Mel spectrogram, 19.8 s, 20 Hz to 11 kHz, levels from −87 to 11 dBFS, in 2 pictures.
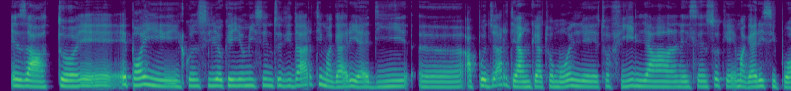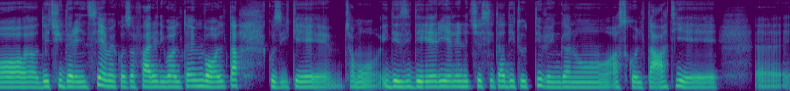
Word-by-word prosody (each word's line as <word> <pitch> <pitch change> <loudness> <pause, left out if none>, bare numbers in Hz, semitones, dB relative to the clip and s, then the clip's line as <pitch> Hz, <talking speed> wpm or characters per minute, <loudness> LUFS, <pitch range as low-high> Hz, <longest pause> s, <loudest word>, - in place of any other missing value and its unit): Esatto. 210 -1 +4
Ehm, 120 - +1
e 270 -1 +6
poi 240 -5 +3
il 195 - -3
consiglio 225 +1 0
che 225 +1 +3
io 225 0 +2
mi 230 0 0
sento 230 +1 -3
di 220 -1 -2
darti, 255 +5 -1
magari, 200 -1 +1
è 185 0 +2
di, 200 +3 -2
ehm, 185 0 -2
appoggiarti 225 +3 +1
anche 190 0 +3
a 190 - +3
tua 195 +1 -2
moglie, 195 0 +1
tua 205 +2 -7
figlia, 195 -2 -1
nel 190 0 -2
senso 195 +4 -3
che, 205 -3 -3
magari, 195 +1 +2
si 205 -2 -5
può 180 0 +1
decidere 195 +1 +1
insieme 195 +3 +1
cosa 190 +1 -2
fare 190 0 +1
di 190 - -3
volta 190 +1 -1
in 210 0 0
volta, 195 +2 +3 0.4
così 185 -2 -3
che, 185 - -2
diciamo, 95 +1 -5
i - - -4
desideri 195 0 +3
e 195 - 0
le 195 0 0
necessità 200 +1 -2
di 200 +1 -1
tutti 200 +4 -3
vengano 180 - -4
ascoltati 185 - -2
e 90 - -4 0.4
ehm, - - -10
195 Hz, 155 wpm, -23 LUFS, 185-210 Hz, 0.4 s, e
